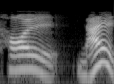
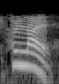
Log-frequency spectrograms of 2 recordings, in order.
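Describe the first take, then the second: First: The syllables are separate, second begins with n. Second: The syllables are linked, second begins with l. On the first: "설, 날 이렇게 쓰는데" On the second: "읽을 때는 설날 네, 이렇게 읽어야 합니다"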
